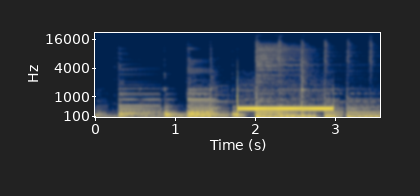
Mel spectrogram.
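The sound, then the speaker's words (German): A steady electronic telephone tone sounds for just over a second, a call to the person handling registrations for horseback rides, layered over a bed of chiming instrumental music; no one speaks. “kümmert sich am Telefon um die Anmeldungen für die Ausritte.”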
